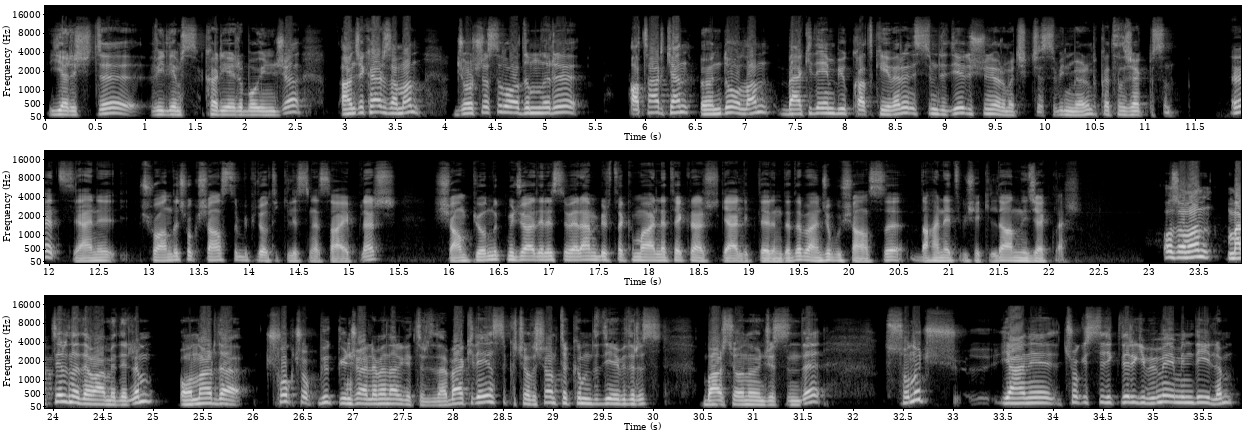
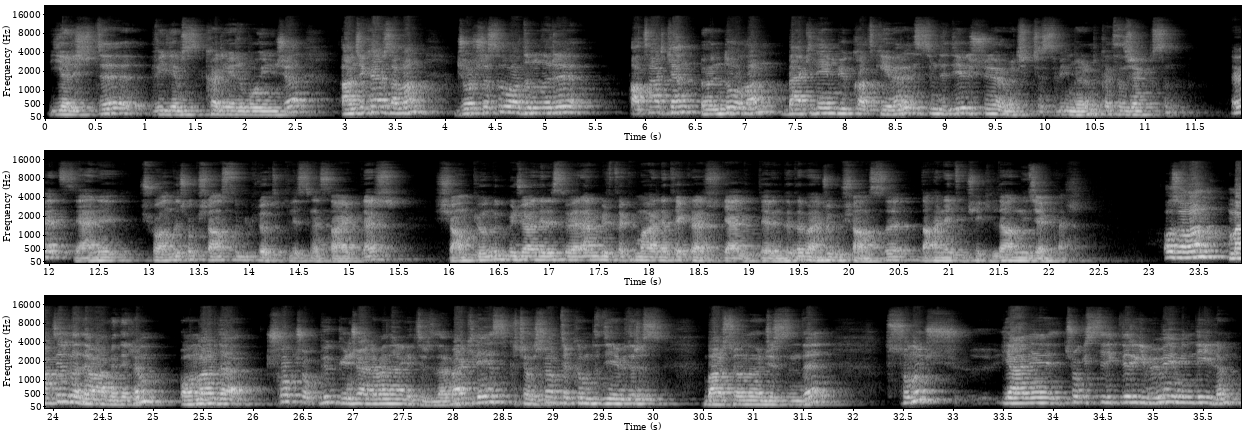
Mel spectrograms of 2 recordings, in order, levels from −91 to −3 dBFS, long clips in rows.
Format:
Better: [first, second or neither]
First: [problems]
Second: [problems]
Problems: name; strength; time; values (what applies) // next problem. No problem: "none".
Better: first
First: none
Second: off-mic speech; far // room echo; noticeable; dies away in 0.5 s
